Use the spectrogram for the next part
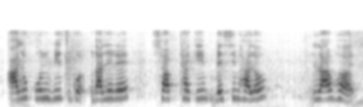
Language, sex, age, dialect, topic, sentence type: Bengali, female, 25-30, Rajbangshi, agriculture, question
